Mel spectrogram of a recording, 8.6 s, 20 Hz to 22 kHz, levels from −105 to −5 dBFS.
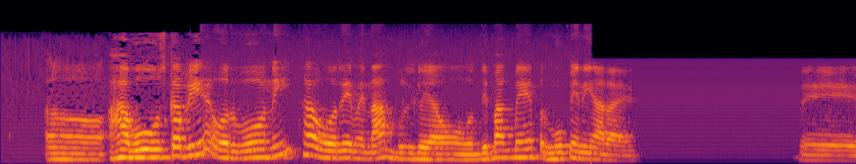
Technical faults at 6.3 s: DECT cordless phone buzz; input switched to a poorer device

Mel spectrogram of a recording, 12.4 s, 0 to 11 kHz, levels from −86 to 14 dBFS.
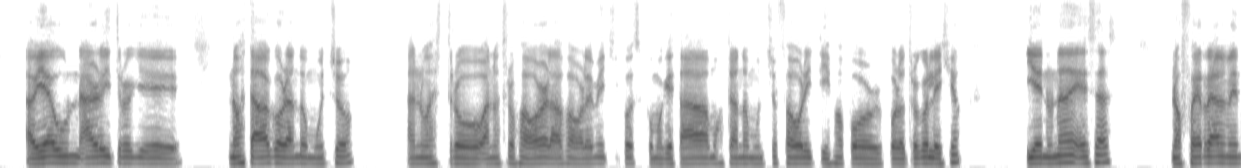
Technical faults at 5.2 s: none

